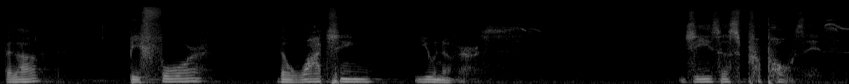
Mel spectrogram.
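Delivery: soft and slow, fading towards a whisper; hushed solemn narration. A narrator's reading. Preacher telling the congregation of the proposal, hushed. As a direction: let each phrase land quietly, with pauses.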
